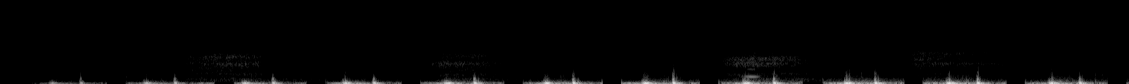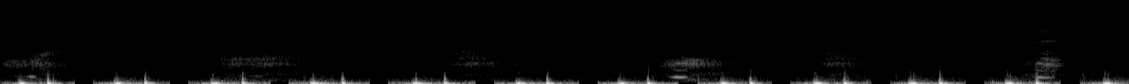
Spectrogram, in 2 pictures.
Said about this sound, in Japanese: 私の心臓の音、聞こえる？ゆっくり、トクンと。 って鳴ってる音、この音を聞いてるとなんだか落ち着くでしょ。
